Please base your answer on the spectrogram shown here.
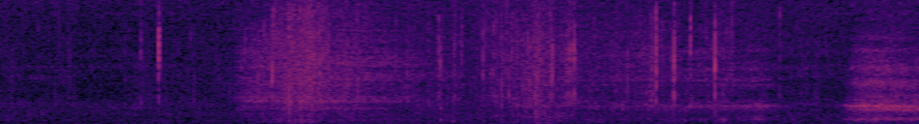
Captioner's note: insects chirping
